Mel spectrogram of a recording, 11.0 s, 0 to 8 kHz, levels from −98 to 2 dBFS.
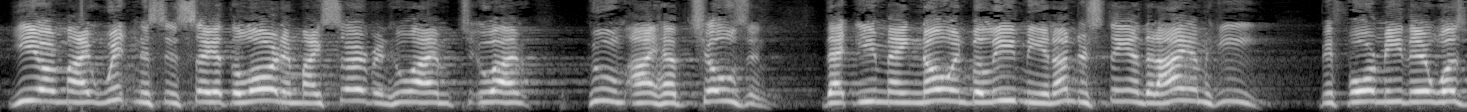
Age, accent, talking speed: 40-59, American, 190 wpm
